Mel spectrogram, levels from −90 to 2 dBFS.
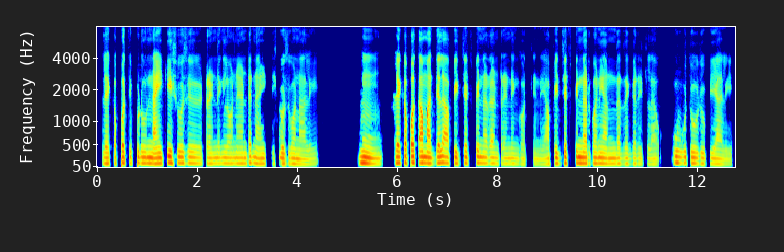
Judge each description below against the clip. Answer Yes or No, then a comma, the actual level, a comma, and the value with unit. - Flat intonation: Yes, narrow, 1.9 semitones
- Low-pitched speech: Yes, low, 110 Hz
